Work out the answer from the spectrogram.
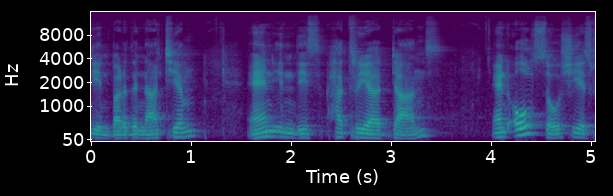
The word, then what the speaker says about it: Sattriya: It's a form of dance called the Hatria dance theater. Now, on my sheet of paper here, it looks like it's spelled with an S and it should have been pronounced as Satria, but I'm told that it's pronounced as Hatria dance.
